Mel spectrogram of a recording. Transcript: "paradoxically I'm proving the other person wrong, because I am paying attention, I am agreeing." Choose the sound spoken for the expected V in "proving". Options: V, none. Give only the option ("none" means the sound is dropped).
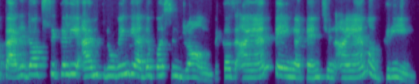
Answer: V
